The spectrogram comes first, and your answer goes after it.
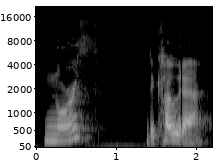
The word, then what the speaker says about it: North Dakota: Again, we have Ota that we pronounce not like Ota, but like Oda. North Dakota. And imagine that we don't pronounce A. D. Dakota.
